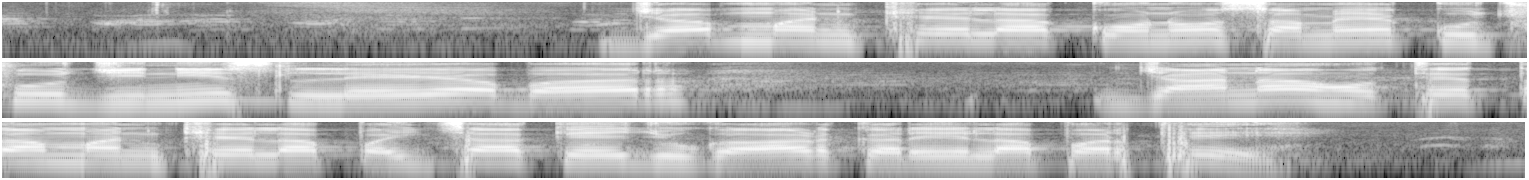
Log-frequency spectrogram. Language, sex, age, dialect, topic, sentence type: Chhattisgarhi, male, 25-30, Western/Budati/Khatahi, banking, statement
